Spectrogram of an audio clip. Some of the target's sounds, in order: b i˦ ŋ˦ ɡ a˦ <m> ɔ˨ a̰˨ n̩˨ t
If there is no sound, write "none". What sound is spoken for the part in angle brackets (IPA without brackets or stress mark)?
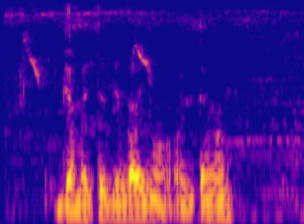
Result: ɲ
